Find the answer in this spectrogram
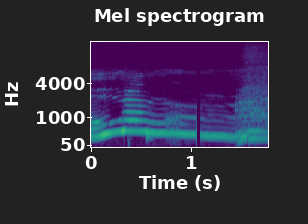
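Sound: voice imitating a howl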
